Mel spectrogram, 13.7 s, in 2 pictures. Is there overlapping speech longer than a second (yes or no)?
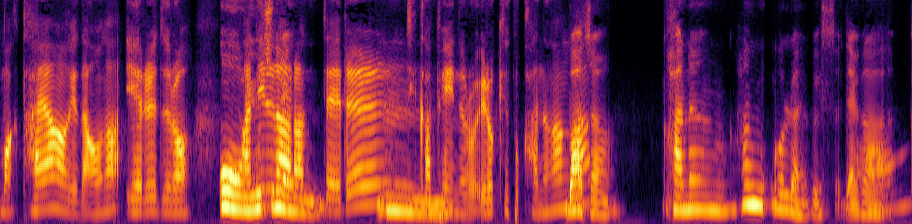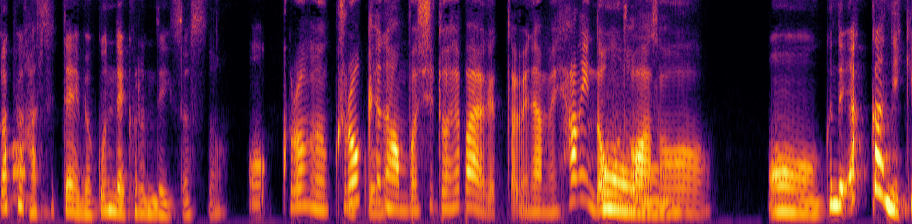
yes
